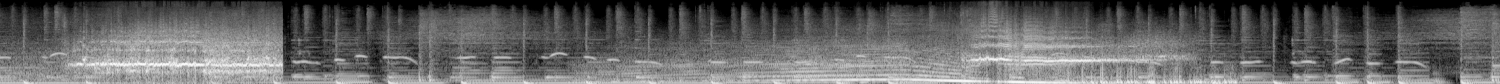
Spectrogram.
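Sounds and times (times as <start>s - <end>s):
children's background music: 0.0s - 9.7s, 10.5s - 15.0s
car engine revving: 0.2s - 2.8s, 5.5s - 12.1s
tyre screech: 0.4s - 2.9s, 5.4s - 12.4s.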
